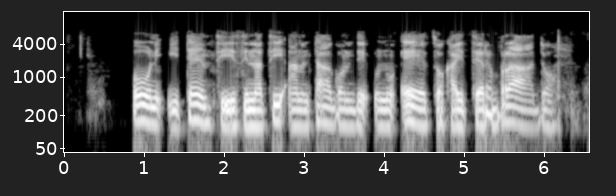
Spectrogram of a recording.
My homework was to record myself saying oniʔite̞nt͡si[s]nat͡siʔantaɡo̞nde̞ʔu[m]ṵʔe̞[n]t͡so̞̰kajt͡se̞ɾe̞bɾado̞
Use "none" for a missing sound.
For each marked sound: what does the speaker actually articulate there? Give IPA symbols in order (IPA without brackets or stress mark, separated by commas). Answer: s, n, none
